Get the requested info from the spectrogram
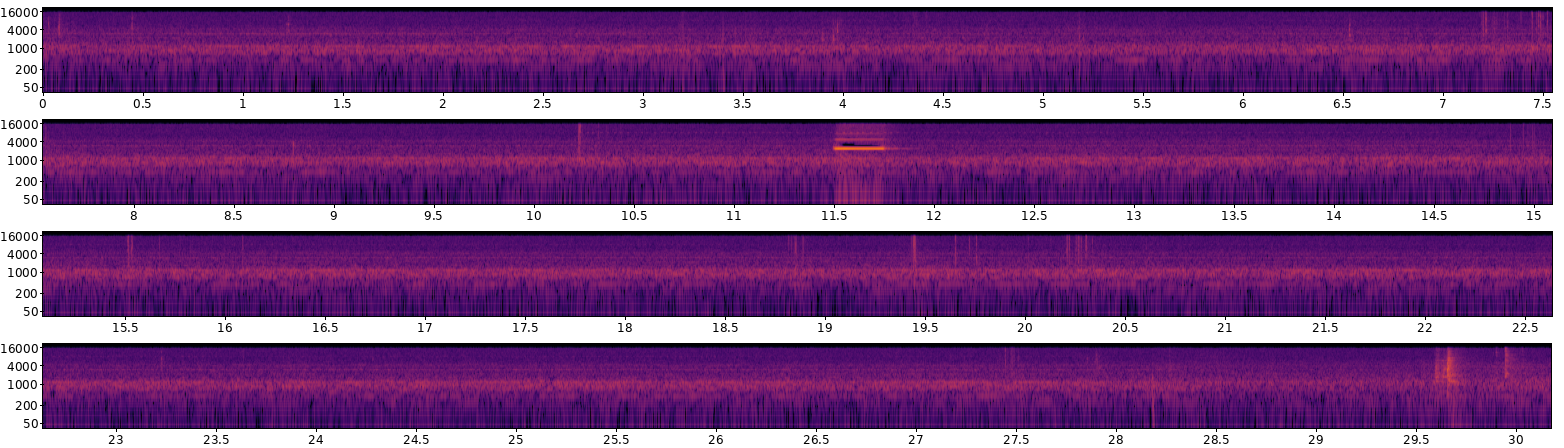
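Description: Steady electrical hum from rework-bench equipment, made of several level tones, while the pads are wicked with a soldering iron and copper braid. One short, loud electronic beep sounds partway through.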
